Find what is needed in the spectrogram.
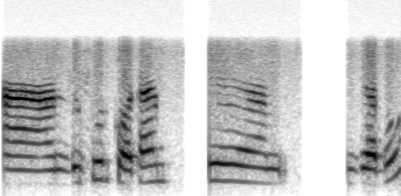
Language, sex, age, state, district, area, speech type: Bengali, female, 18-30, West Bengal, South 24 Parganas, rural, conversation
